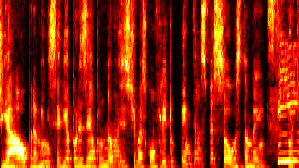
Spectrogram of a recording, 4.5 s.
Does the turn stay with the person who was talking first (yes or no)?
no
